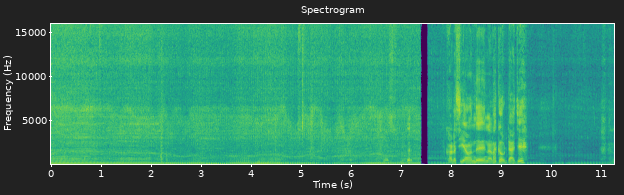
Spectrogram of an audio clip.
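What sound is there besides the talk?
motorcycle being ridden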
